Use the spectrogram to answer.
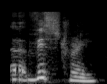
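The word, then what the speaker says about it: Vistry: Is that, am I pronouncing that right, Polly? Vistri.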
